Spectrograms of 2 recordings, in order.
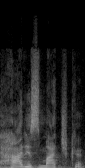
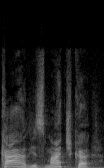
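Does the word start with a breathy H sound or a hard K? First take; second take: breathy H; hard K. First: The word begins with a breathy, raspy H sound. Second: The word begins with a hard K sound. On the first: "o C H tem um som de R" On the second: "ao invés de a gente falar carismática"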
